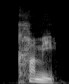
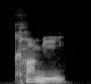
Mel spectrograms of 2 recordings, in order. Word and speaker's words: kami: And another word, kami, also means God. So paper and God are pronounced the same way. The word for both of those in Japanese is kami.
